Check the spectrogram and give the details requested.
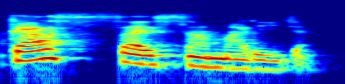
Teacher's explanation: solamente hay dos acentos es decir que solamente hay dos palabras prosodicas casa y amarilla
